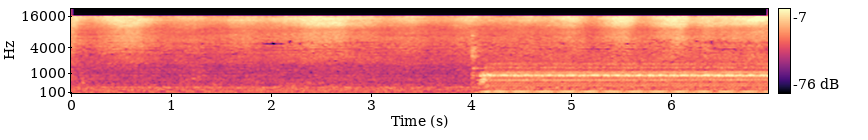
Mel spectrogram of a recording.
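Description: Airbrush spraying paint in a test stroke, a soft air hiss that swells and eases as the trigger is worked, with the freshly straightened and polished needle now giving a smooth line instead of a skipping, spitting pattern. A steady hum joins about four seconds in.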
